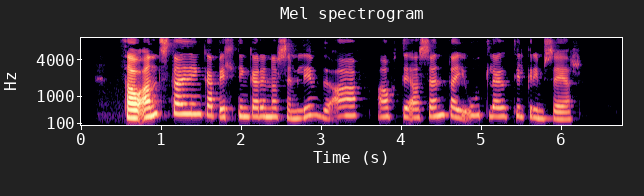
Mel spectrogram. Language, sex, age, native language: Icelandic, female, 40-49, Icelandic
